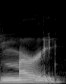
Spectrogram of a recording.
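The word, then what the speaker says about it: Maury: there if you see the county you'll probably pronounce it Mari County just so everyone who's listening knows it is Murray County so you might see it as Mari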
